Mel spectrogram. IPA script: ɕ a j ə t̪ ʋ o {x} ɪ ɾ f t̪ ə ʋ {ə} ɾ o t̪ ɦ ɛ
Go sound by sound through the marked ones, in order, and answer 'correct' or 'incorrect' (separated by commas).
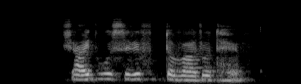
incorrect, incorrect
